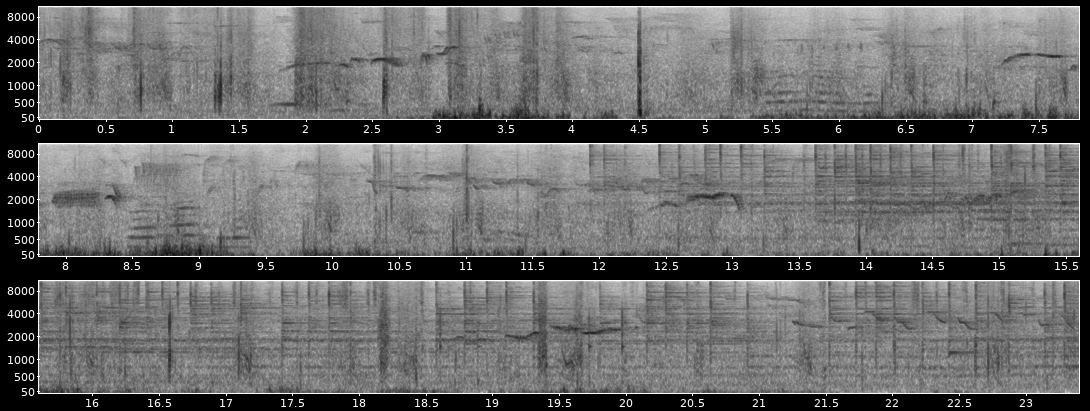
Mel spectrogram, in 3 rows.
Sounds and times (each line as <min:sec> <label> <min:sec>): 0:00.0 Walking through the public park 0:23.4
0:00.0 park life 0:23.4
0:11.4 Metal railing 0:23.4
